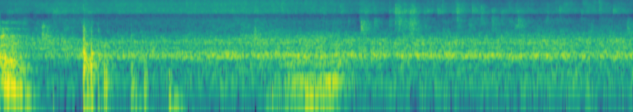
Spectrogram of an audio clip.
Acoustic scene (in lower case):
restroom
